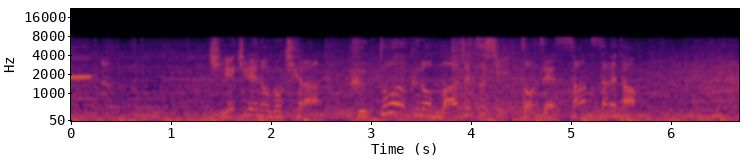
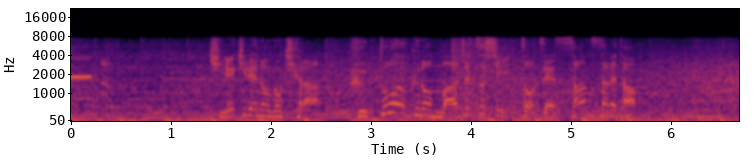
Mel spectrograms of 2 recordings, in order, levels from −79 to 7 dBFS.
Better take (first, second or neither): second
